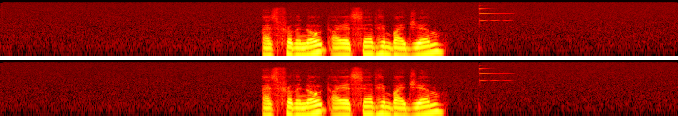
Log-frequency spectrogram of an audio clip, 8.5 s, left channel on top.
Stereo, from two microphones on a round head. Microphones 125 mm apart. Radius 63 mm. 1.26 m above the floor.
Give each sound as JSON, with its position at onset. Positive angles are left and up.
{"t": 3.3, "sound": "a man speaking", "side_deg": -30}
{"t": 6.0, "sound": "a bell", "side_deg": 0}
